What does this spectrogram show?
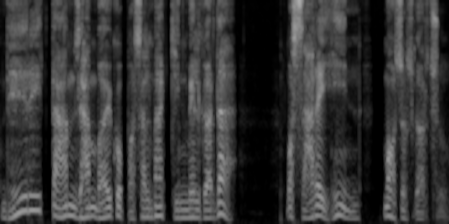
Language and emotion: Nepali, fearful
